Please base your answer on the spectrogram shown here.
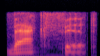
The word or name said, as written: backfit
